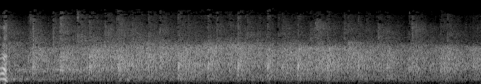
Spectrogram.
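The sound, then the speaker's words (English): An audience at an Alberta funding announcement claps steadily for about five seconds, a dense, even patter of many hands with no pauses and no voices rising above it. “So I saw somebody trying to clap. That's good.”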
